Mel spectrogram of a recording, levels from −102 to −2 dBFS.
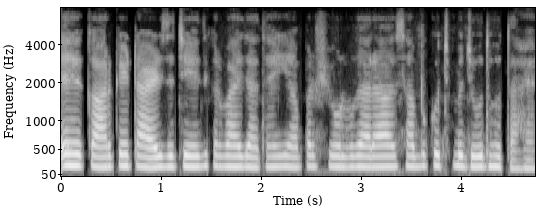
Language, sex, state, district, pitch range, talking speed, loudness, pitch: Hindi, female, Delhi, New Delhi, 185-190 Hz, 215 wpm, -17 LUFS, 185 Hz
